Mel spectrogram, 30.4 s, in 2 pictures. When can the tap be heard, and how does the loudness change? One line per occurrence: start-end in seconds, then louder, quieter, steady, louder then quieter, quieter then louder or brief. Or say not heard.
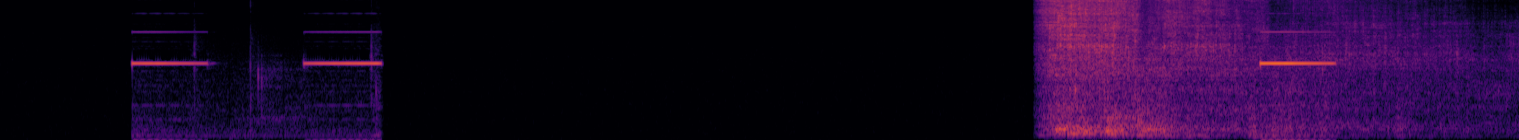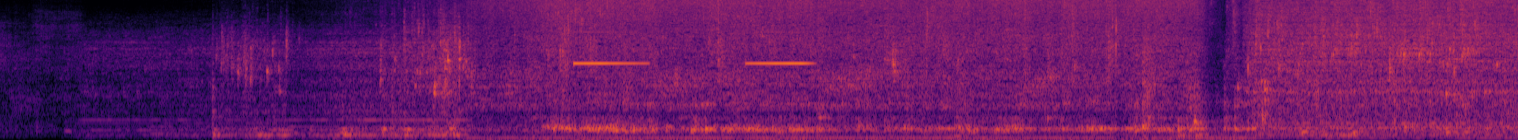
10.3-30.3 quieter then louder.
